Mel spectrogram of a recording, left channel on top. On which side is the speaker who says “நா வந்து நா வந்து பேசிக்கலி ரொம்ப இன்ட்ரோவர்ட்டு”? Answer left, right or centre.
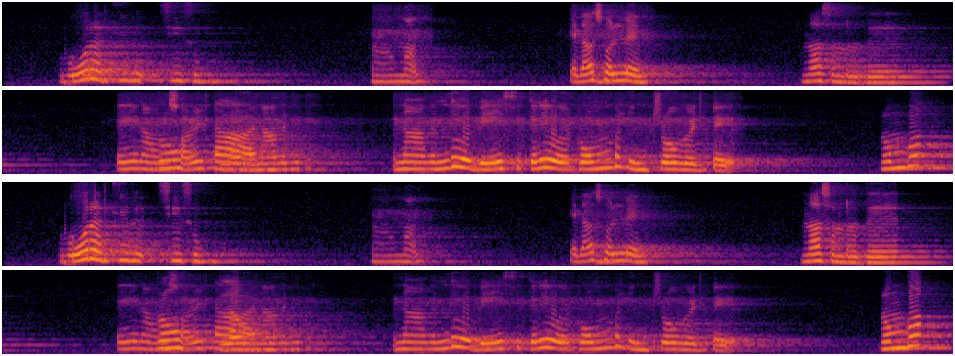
Left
